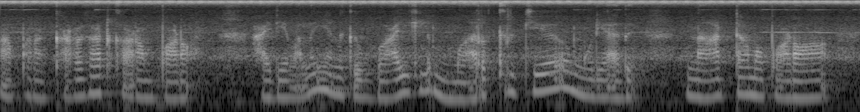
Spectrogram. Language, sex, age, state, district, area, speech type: Tamil, female, 60+, Tamil Nadu, Dharmapuri, rural, spontaneous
